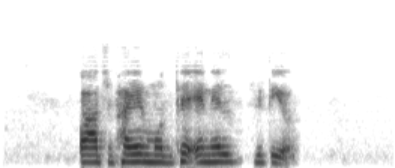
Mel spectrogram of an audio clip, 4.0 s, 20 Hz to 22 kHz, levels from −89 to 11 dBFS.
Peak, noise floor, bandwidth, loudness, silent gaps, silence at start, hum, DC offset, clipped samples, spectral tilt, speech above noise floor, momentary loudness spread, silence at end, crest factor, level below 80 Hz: -2 dBFS; -73 dBFS; 4.1 kHz; -16 LUFS; none; 0.8 s; none; under 0.1%; under 0.1%; -11 dB/octave; 58 dB; 9 LU; 1 s; 16 dB; -60 dBFS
